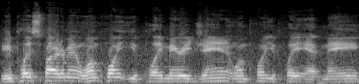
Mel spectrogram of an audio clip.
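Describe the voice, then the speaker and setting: A man speaks fairly quickly with noticeable background noise behind him. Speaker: gaming podcast host. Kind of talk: casual chat. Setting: at home with a friend. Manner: animated.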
